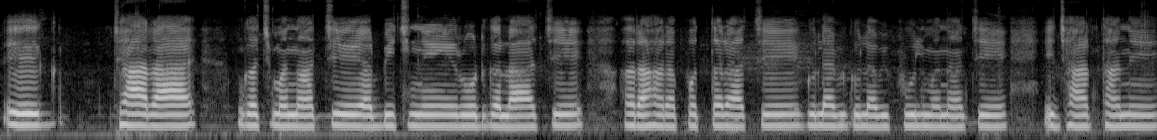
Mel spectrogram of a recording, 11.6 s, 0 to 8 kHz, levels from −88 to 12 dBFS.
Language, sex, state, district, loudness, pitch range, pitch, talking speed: Halbi, female, Chhattisgarh, Bastar, -17 LUFS, 195-205 Hz, 200 Hz, 130 wpm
